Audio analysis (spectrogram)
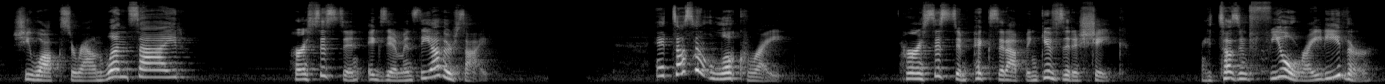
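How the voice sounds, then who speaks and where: A woman reading a children's picture book aloud as a storyteller, expressively and with drawn-out emphasis on key words. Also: on the high side, sharp tone. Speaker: children's read-aloud host.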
